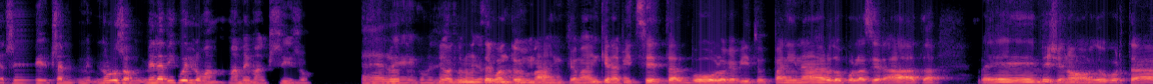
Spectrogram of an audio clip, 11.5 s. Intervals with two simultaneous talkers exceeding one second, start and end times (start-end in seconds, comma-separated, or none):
3.8-5.4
